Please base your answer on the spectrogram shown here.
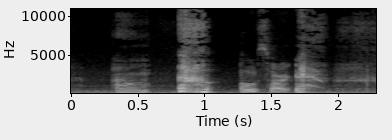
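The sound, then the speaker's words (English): A person clearing their throat and coughing: a short voiced grunt, then a few rough, harsh bursts in quick succession, fairly loud against a quiet background. “Just like got something caught in my throat.”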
